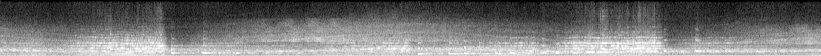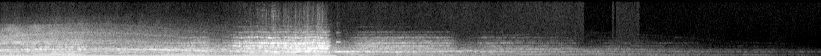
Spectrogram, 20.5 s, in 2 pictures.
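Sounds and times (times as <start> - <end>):
cassette music loop: 0.0 - 14.5.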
